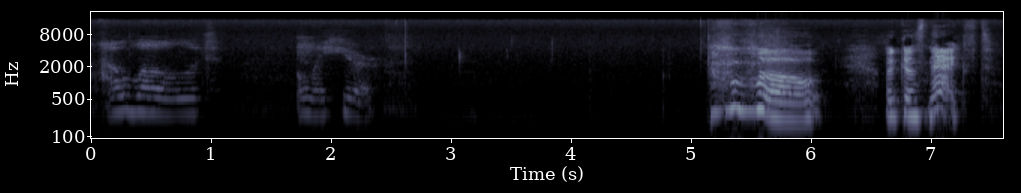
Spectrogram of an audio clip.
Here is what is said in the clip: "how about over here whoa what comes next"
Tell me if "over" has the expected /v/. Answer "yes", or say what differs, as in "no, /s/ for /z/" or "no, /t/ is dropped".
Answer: no, /v/ is dropped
